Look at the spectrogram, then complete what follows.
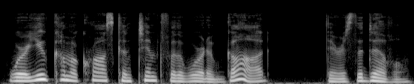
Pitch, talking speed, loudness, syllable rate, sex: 155 Hz, 200 wpm, -17 LUFS, 5.6 syllables/s, female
